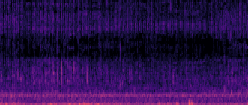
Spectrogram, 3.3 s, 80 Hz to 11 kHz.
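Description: Yamaha 9.9 High Thrust four-stroke outboard motor idling on the water, a quiet, steady low putter heard close with faint wind or water noise, no voices.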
